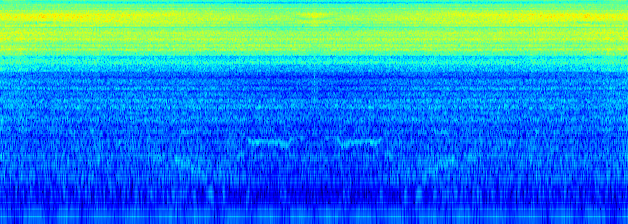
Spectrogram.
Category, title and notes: Sound effects > Human sounds and actions
AIRHiss-Blue Snowball Microphone, CU Steady, Human Imitation, Looped Nicholas Judy TDC
Steady air hiss. Human imitation. Looped. Comical.
Steady, Human, comical, Blue-brand, air, loop, imitation, hiss, Blue-Snowball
